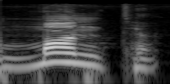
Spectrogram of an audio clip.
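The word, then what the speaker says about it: month: एम ओ एन टी एच को पढ़ेंगे दोस्तों मंथ, मंथ। मंथ नहीं पढ़ेंगे, इसे पढ़ेंगे मंथ, ठीक है।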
